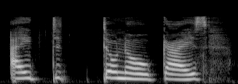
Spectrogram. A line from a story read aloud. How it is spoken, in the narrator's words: I stammered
